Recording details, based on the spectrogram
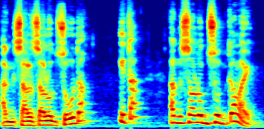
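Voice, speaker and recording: A man's voice: high-pitched, very animated, normal speed, fairly bright tone, breathy edge, exaggerated voice. A man playing an irritable, teasing husband in a comedy radio drama, with a Filipino accent and bantering drawl. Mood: irritated.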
